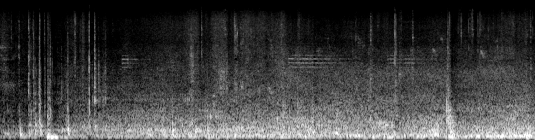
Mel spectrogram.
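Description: Handling noise and knocks as a person climbs out of a car holding a phone, over a steady rushing outdoor noise that grows in the first few seconds, with a car door thumping shut near the end.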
